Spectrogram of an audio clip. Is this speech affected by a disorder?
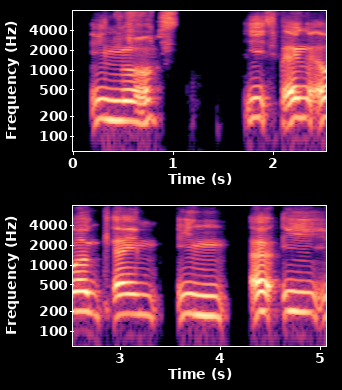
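Yes: cerebral palsy, spastic and dyskinetic.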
